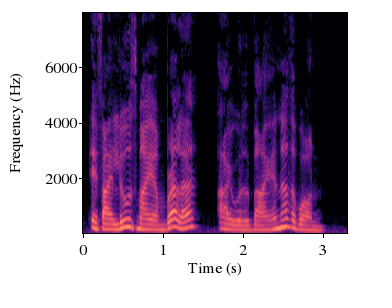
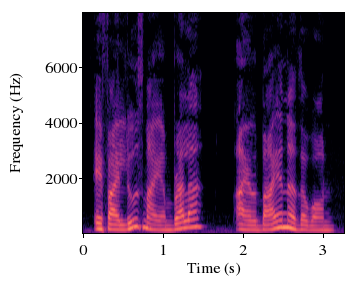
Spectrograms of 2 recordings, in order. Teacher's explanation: I'll buy. So will is shortened to just a ul sound. · Shown in: second take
